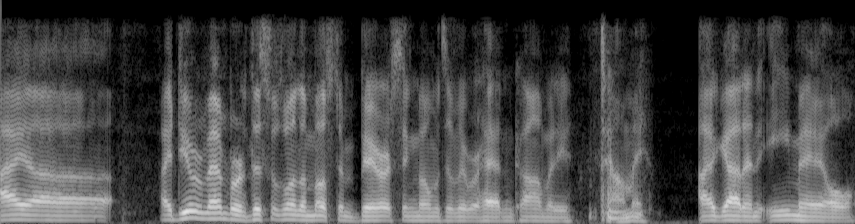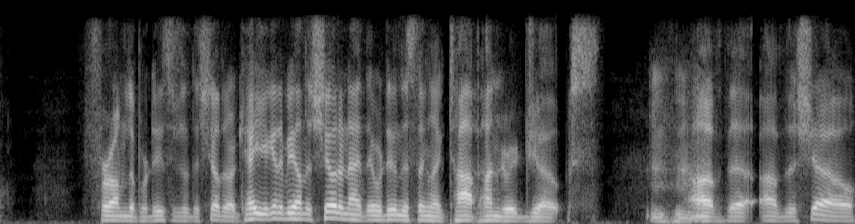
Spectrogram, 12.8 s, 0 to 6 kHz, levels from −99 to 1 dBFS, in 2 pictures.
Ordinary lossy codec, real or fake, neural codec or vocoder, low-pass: AAC, 48 kbps; fake; codec, 24 kHz, 3 kbps, HILCodec; 5.4 kHz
